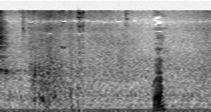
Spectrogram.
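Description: Steady low hum, with a faint rustle of handling or movement about half a second in.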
